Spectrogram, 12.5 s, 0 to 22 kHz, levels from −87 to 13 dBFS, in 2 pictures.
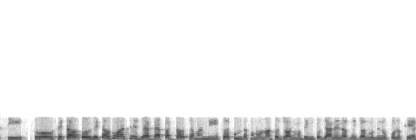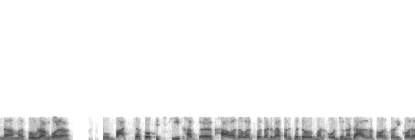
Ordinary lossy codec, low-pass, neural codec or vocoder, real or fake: none; 3.6 kHz; none; real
